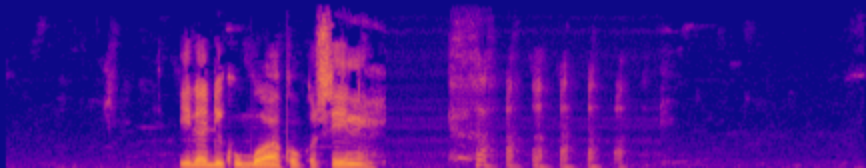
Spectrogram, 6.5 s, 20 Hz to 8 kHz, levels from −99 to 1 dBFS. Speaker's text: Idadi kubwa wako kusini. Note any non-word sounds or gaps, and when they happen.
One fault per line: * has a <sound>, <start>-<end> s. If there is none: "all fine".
* has a laugh, 3.3-4.9 s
